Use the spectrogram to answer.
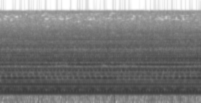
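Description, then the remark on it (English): A hockey goal horn blares for a goal scored in one loud, unbroken honk, a rich, droning tone held steady for the full couple of seconds with no voices over it. “Honk, honk. Goal scored.”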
